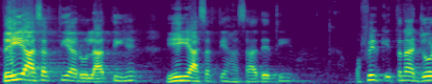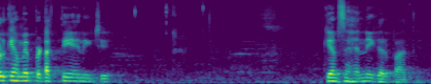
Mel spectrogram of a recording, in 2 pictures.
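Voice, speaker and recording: A male preacher giving an animated sermon, telling a parable and explaining its lesson. His voice sits high for a man. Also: moderate pace, pauses often. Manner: animated storyteller, explains morals. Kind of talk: sermon with storytelling.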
